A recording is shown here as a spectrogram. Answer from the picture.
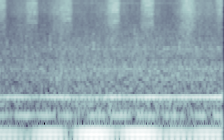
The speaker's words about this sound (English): he sprayed Blue Star, a commercial luminol variant, across the interior.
